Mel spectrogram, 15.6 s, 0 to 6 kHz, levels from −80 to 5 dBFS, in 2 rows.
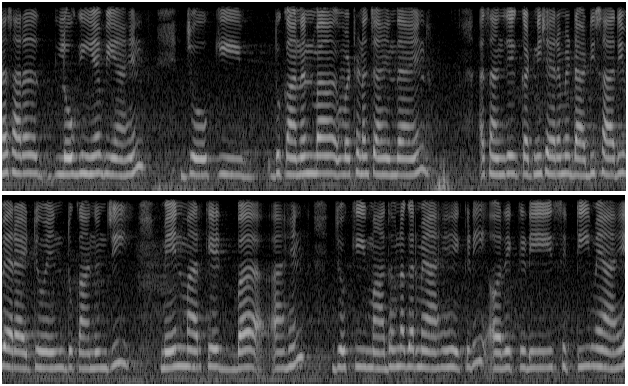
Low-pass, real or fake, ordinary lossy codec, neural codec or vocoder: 5.4 kHz; real; none; none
